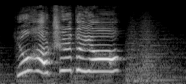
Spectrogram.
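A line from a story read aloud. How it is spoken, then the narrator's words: Loud call. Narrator (Chinese): 大声喊道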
